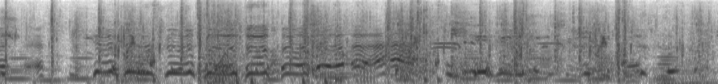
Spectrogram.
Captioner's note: both giggling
